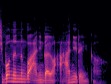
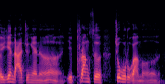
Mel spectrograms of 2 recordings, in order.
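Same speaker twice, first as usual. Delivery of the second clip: normal talking voice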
